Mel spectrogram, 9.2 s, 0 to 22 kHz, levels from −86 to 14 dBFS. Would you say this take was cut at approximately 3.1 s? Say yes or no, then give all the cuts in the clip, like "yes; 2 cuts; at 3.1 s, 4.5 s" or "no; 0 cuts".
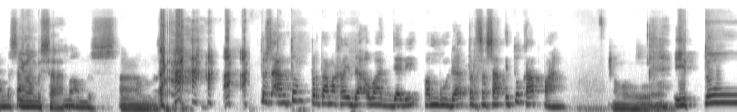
yes; 1 cut; at 3.1 s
